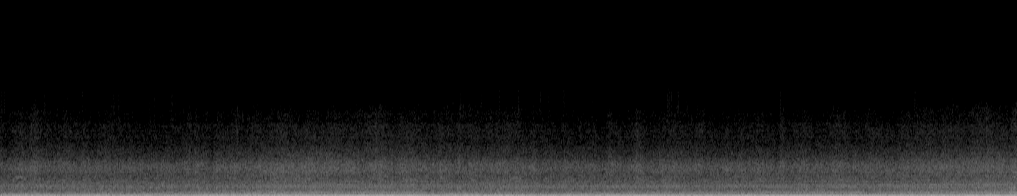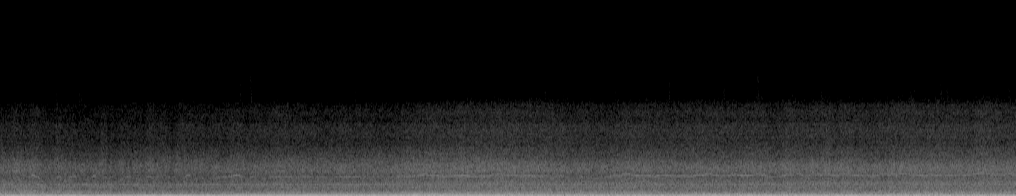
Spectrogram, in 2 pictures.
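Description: A car engine hums steadily at speed inside the cabin.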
